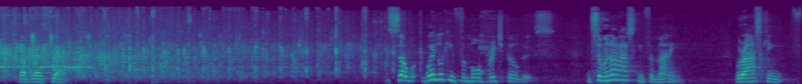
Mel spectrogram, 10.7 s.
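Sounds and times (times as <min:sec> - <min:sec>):
crowd applause: 0:00.0 - 0:05.5
speech: 0:00.3 - 0:01.0, 0:05.3 - 0:09.2, 0:09.8 - 0:10.6.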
